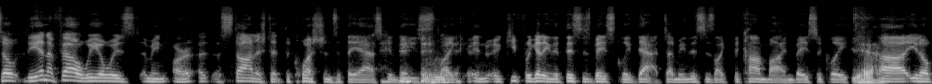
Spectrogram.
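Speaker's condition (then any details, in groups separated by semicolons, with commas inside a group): No condition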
